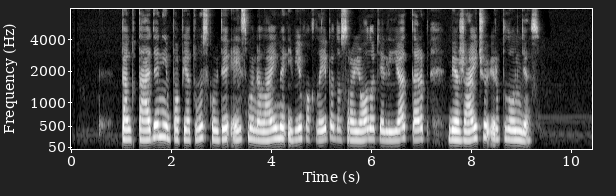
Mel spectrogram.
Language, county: Lithuanian, Kaunas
